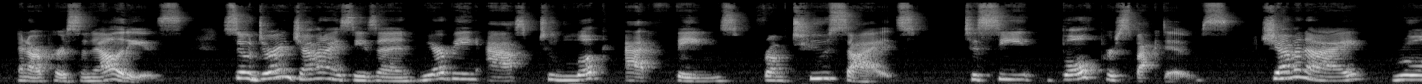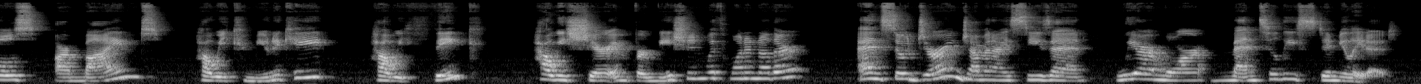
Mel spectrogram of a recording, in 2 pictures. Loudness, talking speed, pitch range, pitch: -18 LUFS, 105 wpm, 185-270 Hz, 215 Hz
